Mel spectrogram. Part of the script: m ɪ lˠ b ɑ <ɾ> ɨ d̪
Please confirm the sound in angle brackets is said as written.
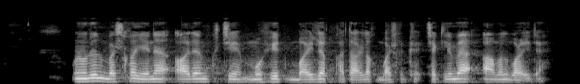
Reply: yes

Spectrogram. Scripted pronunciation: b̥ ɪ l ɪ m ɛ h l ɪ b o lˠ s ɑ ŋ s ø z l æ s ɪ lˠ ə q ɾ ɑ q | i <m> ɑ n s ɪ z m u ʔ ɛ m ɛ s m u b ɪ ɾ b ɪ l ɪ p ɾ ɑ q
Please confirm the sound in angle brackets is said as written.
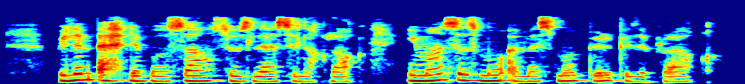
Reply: yes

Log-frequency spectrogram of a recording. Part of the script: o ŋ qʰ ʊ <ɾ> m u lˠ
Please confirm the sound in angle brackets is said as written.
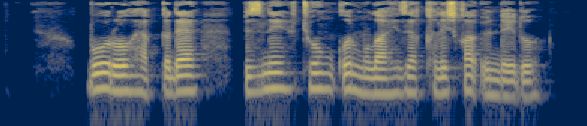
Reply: yes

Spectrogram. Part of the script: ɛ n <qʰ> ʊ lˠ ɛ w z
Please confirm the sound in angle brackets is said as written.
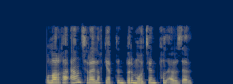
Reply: no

